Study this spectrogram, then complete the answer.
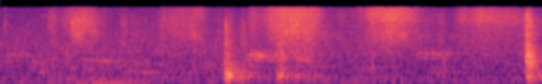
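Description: A broom sweeps over stone paving, scraping in short strokes.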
